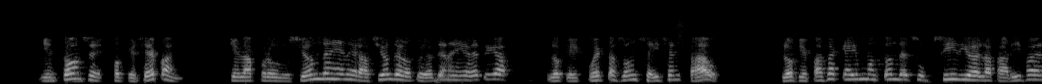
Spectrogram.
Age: 60-79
